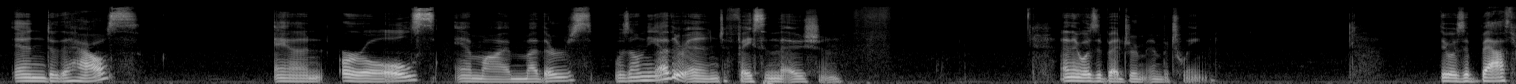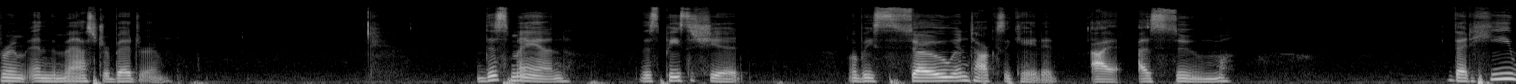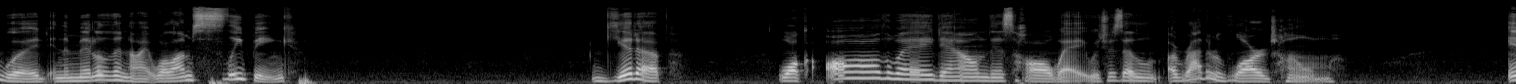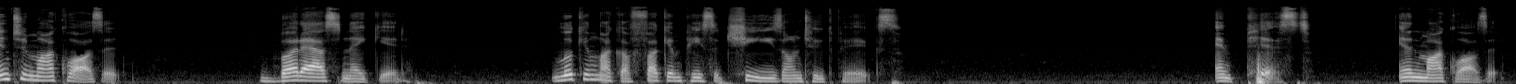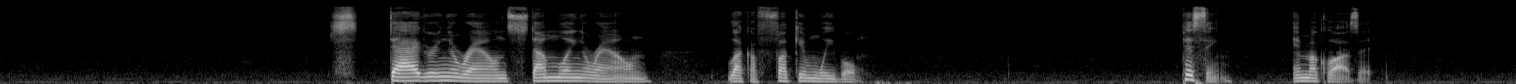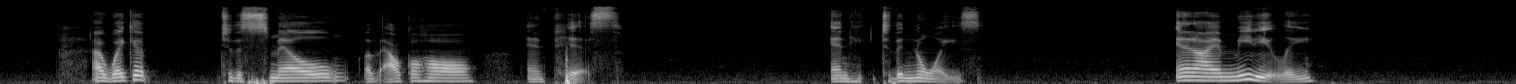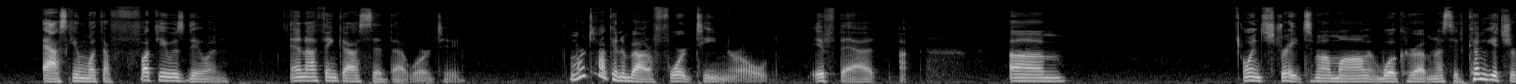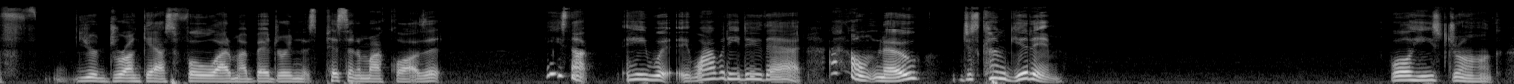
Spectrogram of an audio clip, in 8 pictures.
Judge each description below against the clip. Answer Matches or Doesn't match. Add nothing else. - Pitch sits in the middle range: Doesn't match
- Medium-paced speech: Doesn't match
